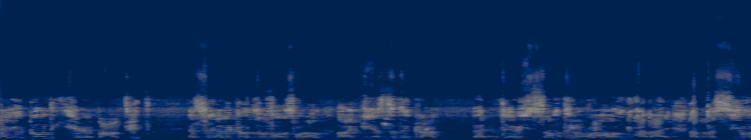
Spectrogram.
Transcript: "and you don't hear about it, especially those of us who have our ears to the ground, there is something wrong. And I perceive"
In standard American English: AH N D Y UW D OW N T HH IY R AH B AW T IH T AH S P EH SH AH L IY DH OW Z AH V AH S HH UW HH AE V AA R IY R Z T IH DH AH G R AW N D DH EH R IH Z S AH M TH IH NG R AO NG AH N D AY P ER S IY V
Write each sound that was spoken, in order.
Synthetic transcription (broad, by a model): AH Y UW D OW N T HH IY R AH B AW T IH T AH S EH AH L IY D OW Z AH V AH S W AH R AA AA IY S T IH DH AH G R AW N D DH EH R IH Z S AH M TH IH NG R AO NG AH N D AY P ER S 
